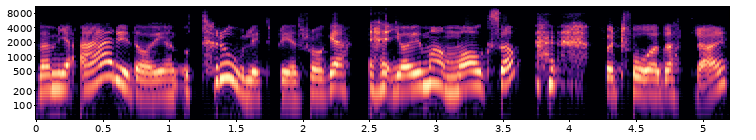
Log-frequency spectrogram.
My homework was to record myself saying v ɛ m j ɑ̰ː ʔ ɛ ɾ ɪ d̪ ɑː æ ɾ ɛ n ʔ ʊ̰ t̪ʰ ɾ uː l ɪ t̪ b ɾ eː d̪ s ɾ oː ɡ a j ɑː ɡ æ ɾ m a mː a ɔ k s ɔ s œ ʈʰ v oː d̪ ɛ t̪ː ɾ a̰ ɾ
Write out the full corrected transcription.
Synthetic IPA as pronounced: v ɛ m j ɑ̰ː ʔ æ ɾ ɪ d̪ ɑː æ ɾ ɛ n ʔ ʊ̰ t̪ʰ ɾ uː l ɪ t̪ b ɾ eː d̪ f ɾ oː ɡ a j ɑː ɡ æ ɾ m a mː a ɔ k s ɔ f œ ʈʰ v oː d̪ œ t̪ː ɾ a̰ ɾ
